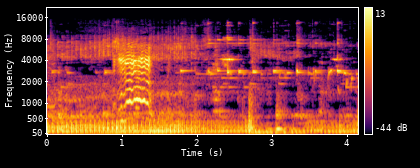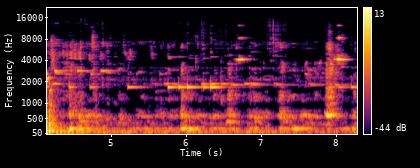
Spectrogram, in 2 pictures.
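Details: Village goats, including white goats, in a natural rural setting: one loud, quavering bleat with a strong tremolo near the start, followed by scattered knocks and clinks and faint high chirping in the background.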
